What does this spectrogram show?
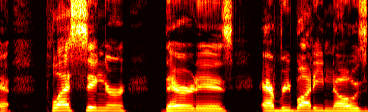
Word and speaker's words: Plessinger: s's so she says plus singer oh okay yeah I've always just looked at it that way if you split the two s's it's plus and then singer yeah so um yeah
